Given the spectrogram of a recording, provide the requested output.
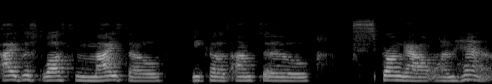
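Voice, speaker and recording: The intonation is monotone and flat. Delivery comes at a very slow pace. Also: woman, medium pitch for a woman. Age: 20s. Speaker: vlogger sharing life story. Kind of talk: personal testimony. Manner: loud; talkative, casual.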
